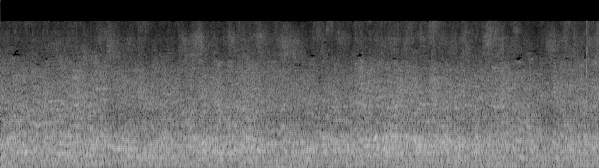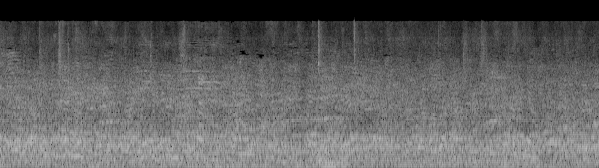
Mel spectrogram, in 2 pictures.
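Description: A band plays music.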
